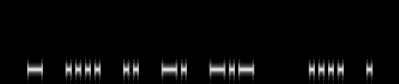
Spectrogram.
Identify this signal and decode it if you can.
Morse code, heard as a keyed tone, about 25 wpm, spaced as for 20 wpm, 700 Hz. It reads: THINK HE
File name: Pinocchio / Pinocchio ch4 15 25 ik1hge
